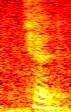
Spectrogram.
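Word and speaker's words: Chöd: Alioni adopted from the Chud practice. Or Cha practice. Nobody is ever quite satisfied with the pronunciation of that word, but I think it's Cha.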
